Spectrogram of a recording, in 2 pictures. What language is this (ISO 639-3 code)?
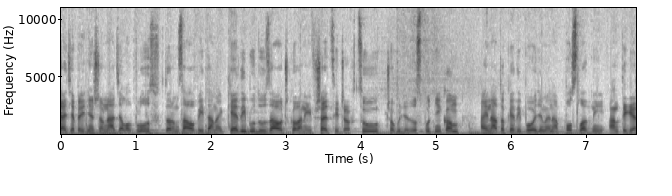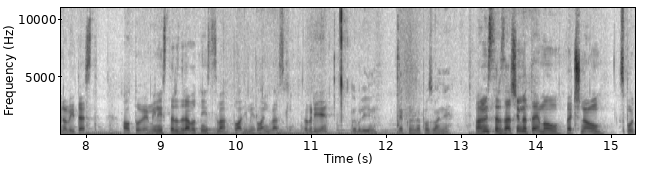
slk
